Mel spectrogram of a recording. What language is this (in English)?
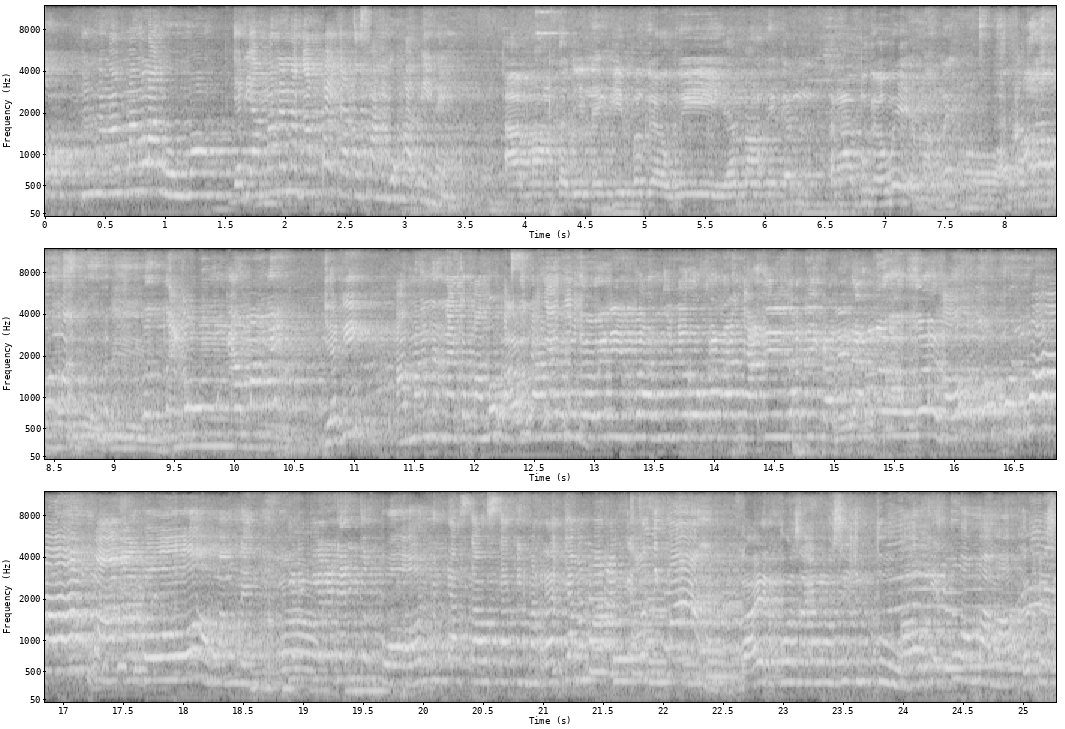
Indonesian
